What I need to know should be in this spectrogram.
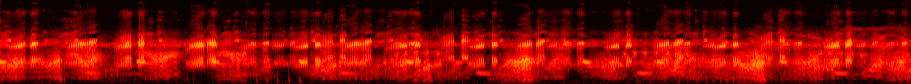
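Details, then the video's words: Continuous chorus of frogs croaking: overlapping raspy bursts and short tonal pips, several callers at once, loudness rising and falling irregularly throughout. "FROGS CROAKING"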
